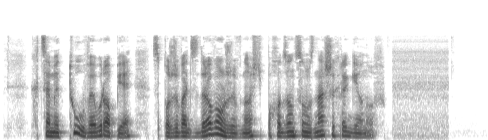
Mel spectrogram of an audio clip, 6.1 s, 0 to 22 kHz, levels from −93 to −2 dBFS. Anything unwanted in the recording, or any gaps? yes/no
no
